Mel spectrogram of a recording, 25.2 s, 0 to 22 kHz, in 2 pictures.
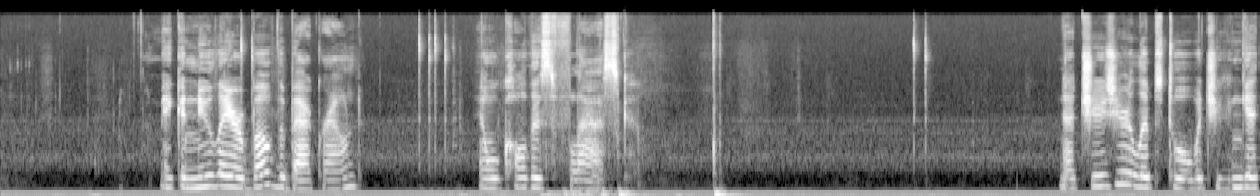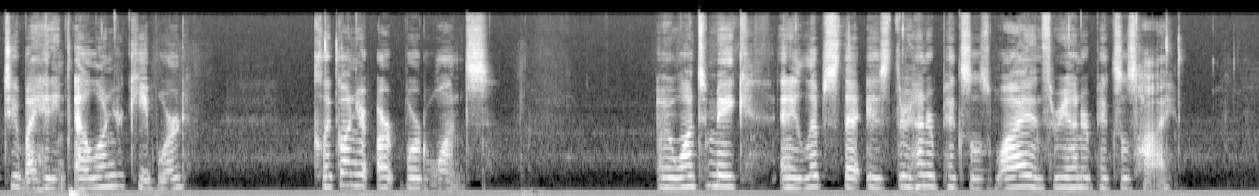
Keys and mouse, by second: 5.1-6.6 typing, 7.1 Return, 9.1 click, 13.2 l, 15.7 typing, 15.9-25.1 drag.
